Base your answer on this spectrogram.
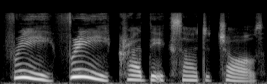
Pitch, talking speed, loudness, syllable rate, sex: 225 Hz, 135 wpm, -16 LUFS, 3.5 syllables/s, female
